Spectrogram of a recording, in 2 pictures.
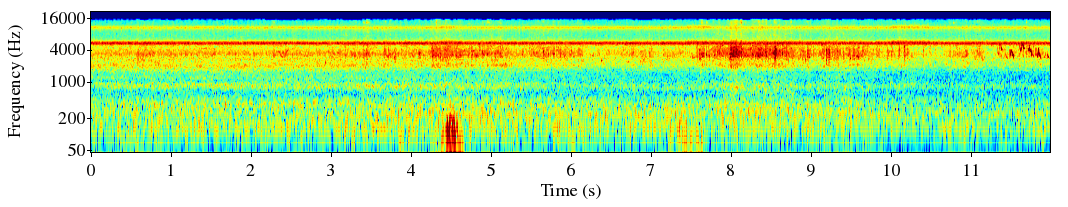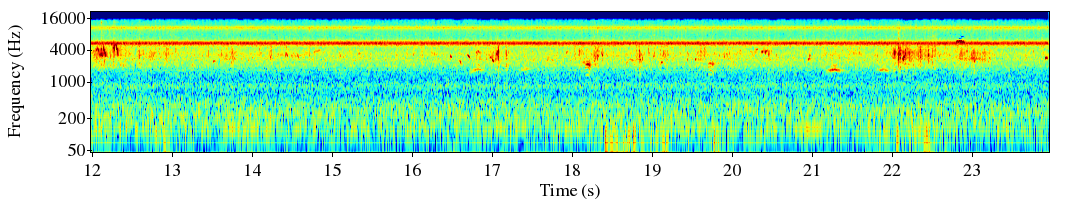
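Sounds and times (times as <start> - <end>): high insect drone: 0.0 - 23.9
bird chirping: 11.3 - 12.5.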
